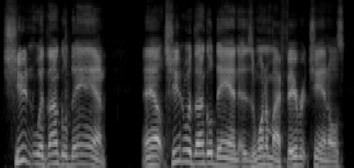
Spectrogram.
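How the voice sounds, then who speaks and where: A man's voice: on the high side, a little fast, a bit bright, dry recording. A man hosting a gun channel vlog, reading viewer comments aloud in a joking, crude, self-mocking way.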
